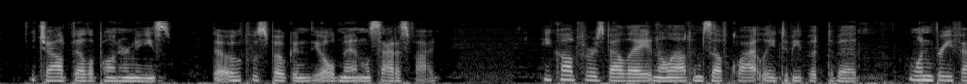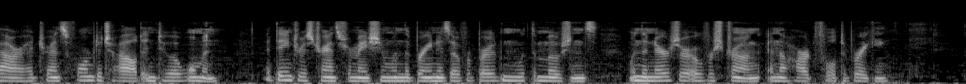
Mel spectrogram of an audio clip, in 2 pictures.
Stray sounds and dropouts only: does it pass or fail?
pass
